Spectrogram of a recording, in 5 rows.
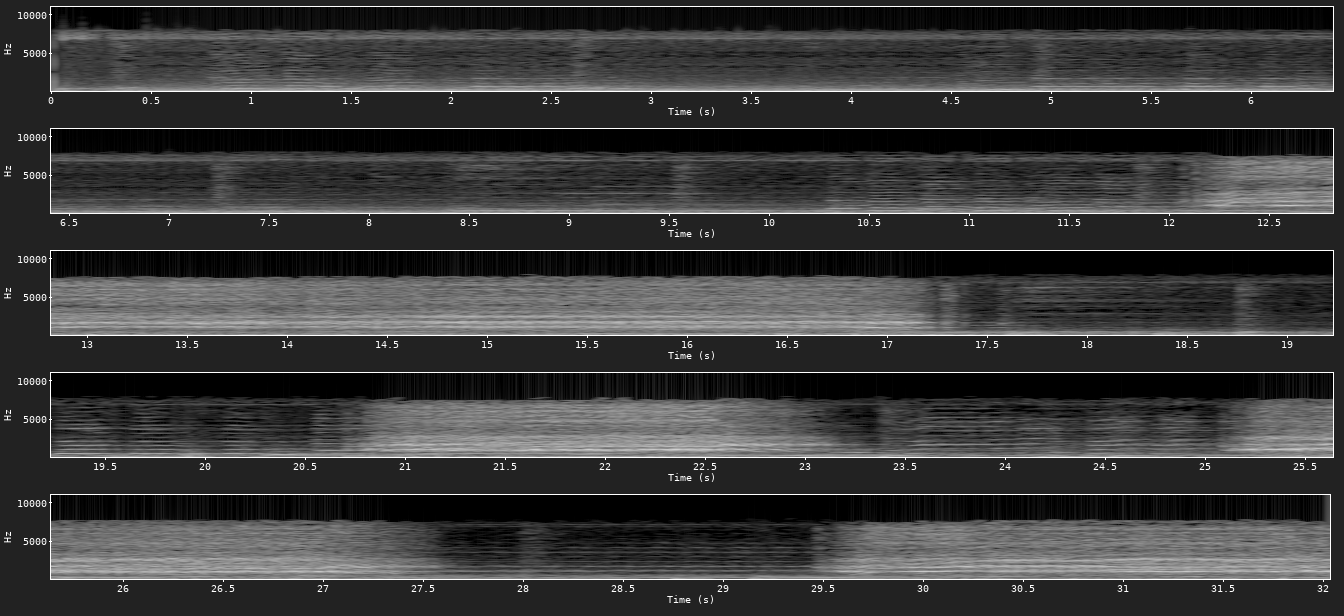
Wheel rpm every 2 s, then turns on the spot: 0, 0, 0, 0, 0, 0, 130, 160, 80, 0, 70, 50, 50, 80, 20, 160.
none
